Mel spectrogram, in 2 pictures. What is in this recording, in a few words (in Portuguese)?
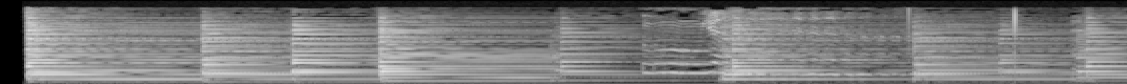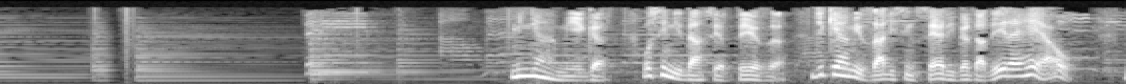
romantico Masculino; Telemensagens; Saudades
